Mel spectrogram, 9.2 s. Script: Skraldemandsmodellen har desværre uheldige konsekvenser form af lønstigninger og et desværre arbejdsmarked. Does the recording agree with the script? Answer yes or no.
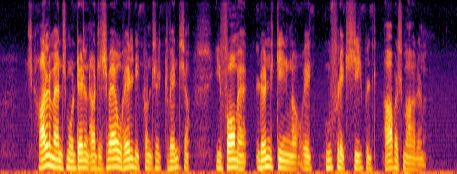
no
